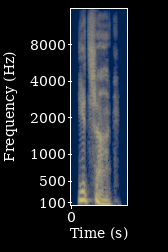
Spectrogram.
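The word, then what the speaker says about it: יִצְחָק: Did you know Ishaq is a Hebrew name and pronounced as Yitzhak, and it means to laugh?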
